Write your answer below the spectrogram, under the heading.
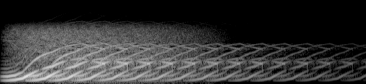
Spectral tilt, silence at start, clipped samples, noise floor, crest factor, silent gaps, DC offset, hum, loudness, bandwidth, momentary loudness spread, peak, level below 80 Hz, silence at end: -5.5 dB/octave; 0 s; under 0.1%; -44 dBFS; 16 dB; none; under 0.1%; none; -16 LUFS; 8.4 kHz; 22 LU; -2 dBFS; -60 dBFS; 0.6 s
